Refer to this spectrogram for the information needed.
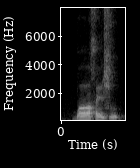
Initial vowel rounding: rounded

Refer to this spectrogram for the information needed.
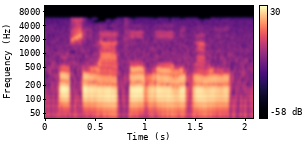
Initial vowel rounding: rounded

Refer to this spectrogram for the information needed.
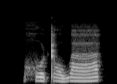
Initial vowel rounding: rounded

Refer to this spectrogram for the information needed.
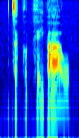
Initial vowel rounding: unrounded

